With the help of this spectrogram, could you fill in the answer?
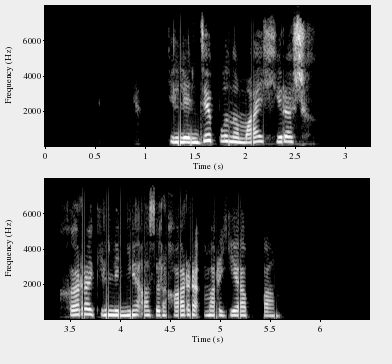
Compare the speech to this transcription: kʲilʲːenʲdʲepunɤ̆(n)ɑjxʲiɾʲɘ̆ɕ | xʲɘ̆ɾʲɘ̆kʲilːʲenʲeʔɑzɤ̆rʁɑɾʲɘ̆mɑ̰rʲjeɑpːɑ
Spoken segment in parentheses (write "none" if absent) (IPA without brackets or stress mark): m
